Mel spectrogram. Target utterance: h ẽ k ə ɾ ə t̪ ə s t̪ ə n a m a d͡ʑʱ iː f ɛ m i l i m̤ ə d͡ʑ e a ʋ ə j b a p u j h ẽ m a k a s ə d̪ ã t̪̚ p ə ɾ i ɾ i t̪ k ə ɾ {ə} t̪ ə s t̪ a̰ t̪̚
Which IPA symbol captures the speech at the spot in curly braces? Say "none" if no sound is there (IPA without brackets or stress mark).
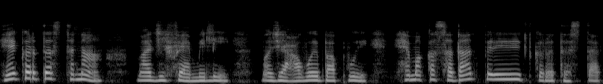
ə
